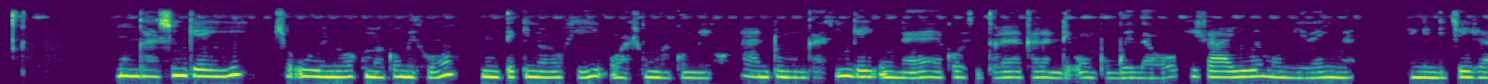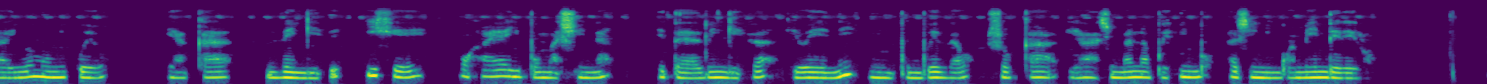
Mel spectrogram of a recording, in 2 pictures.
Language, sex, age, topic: Oshiwambo, female, 25-35, finance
